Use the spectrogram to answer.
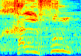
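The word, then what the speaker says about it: خَلَف: মাঝখানে একটা লাম আছে, এই লামটার মধ্যে যদি সাকিন হয় তাহলে হলো খালফুন, আর যদি লামের মধ্যে জবর হয় তাহলে হলো খালাফুন, আরবি শব্দ।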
